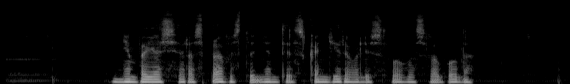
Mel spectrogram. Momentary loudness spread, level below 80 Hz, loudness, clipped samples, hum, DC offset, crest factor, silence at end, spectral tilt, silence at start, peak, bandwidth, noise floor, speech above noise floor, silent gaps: 8 LU; -66 dBFS; -34 LUFS; under 0.1%; none; under 0.1%; 20 dB; 0.95 s; -6.5 dB/octave; 1.1 s; -14 dBFS; 12 kHz; -70 dBFS; 38 dB; none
